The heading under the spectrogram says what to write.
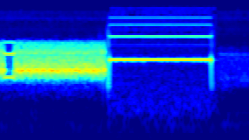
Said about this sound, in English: Leave a message at the beep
